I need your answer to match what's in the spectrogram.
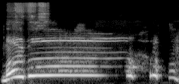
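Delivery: play-acted, very high shrieked yell, "ball" drawn out. Retelling how someone screamed while going across the course, retelling a scream. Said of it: "he screams".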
